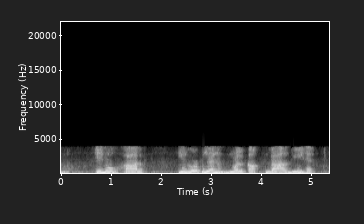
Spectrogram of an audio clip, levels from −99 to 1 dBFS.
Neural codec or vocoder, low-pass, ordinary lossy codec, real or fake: codec, 16 kHz, 4.8 kbps, FACodec; 7.2 kHz; AAC, 16 kbps; fake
